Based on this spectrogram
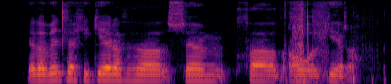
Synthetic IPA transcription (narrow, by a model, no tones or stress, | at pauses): ɛɾðavɪt̪lɛhcɪcɛːɾaθθaðsɛmθaða̰ːwaðcɛːɾa̰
